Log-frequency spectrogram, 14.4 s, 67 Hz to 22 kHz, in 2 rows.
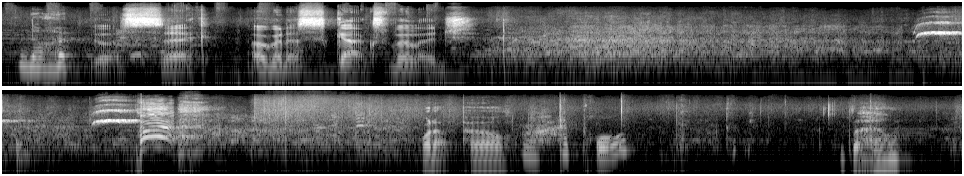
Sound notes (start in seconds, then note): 3.5 laughter; 6.8 whistle blows; 9.3 laughter; 14.0 laughter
